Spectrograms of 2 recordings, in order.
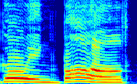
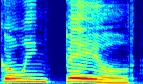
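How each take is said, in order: First: The vowel in 'bald' sounds like 'ball'. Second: The vowel in 'bald' sounds like 'bale'. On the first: "in Canada, we don't say" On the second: "We say that I'm going bailed"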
